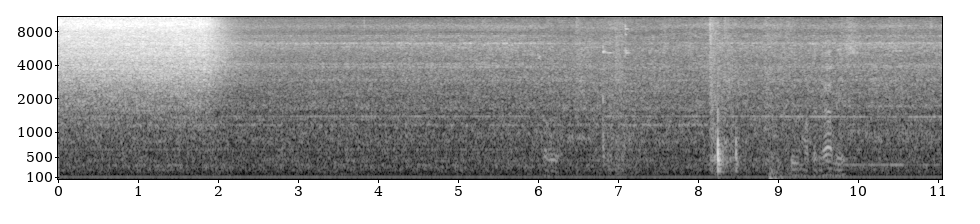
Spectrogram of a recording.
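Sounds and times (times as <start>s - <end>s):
compressed air hiss: 0.0s - 2.4s
low machine hum: 2.0s - 11.0s.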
